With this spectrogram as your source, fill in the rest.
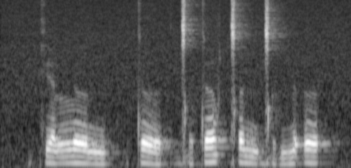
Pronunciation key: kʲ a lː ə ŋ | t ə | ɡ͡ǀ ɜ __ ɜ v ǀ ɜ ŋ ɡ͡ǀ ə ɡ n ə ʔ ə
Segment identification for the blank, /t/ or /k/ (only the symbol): t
